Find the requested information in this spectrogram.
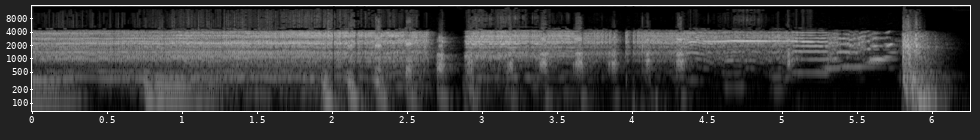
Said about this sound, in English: Well, now I guess it's really time to close that there squeaking door.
